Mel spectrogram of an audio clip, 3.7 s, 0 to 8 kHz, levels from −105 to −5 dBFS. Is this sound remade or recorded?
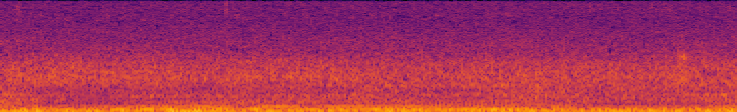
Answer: remade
